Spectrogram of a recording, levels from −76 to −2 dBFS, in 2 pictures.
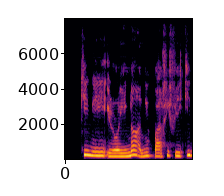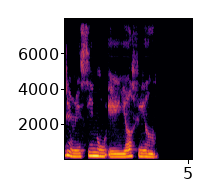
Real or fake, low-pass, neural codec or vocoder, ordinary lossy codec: fake; none; codec, 16 kHz, 16 kbps, FunCodec, trained on LibriTTS, 50 frames a second; none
